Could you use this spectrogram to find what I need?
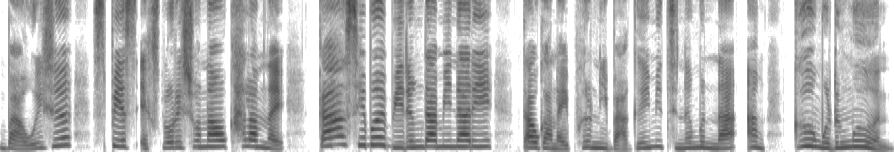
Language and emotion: Bodo, surprised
